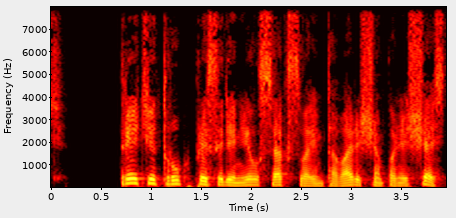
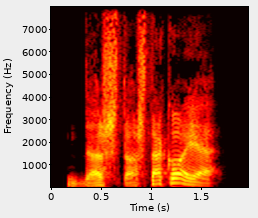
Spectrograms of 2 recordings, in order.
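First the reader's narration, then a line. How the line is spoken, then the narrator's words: Roaring. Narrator (Russian): взревел Легба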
